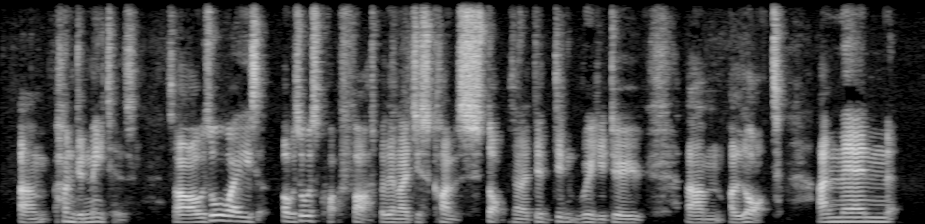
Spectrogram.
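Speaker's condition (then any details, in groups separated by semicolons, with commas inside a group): Stammer; long hidden even from wife and kids, became quite unwell with it last year; speaking on podcast with stammer, says speaking here has taken a lot; has always fought to be able to speak; repeated sounds, repeated words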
